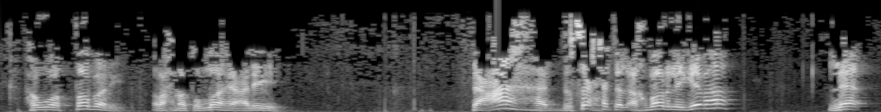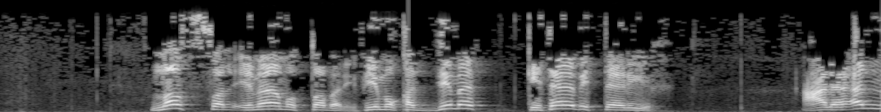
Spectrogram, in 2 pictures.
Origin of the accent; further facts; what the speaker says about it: Egypt; طبعا احنا كمصريين عارفين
